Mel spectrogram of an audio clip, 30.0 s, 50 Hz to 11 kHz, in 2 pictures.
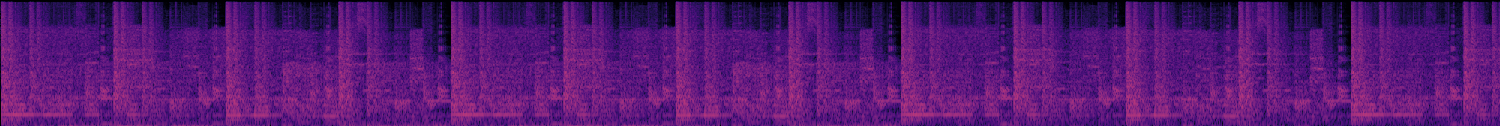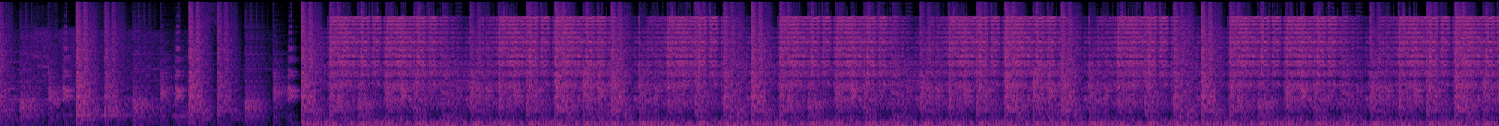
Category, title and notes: Music > Multiple instruments
Demo Track #3582 (Industraumatic)
Cyberpunk, Noise, Sci-fi, Soundtrack, Underground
